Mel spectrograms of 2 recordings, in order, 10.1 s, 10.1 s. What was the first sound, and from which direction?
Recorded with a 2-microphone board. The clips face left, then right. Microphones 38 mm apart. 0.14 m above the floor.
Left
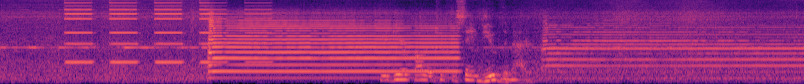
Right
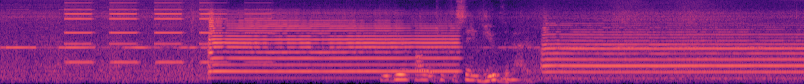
An alarm clock, 10° right (ahead or behind).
